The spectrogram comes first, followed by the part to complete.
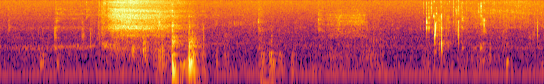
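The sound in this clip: Crisp biting and crunching into an apple during a blind tasting: two loud crunches close together, then a few faint chewing clicks over a steady low hum.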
